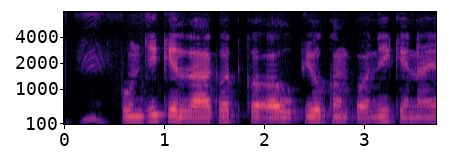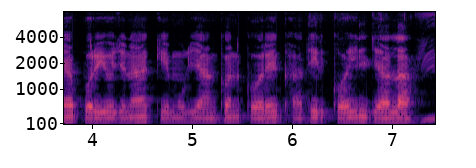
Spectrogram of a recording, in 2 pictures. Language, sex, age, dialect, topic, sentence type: Bhojpuri, male, 18-24, Northern, banking, statement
